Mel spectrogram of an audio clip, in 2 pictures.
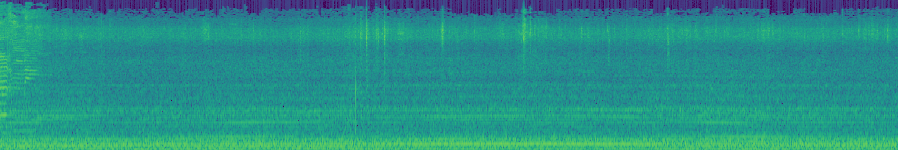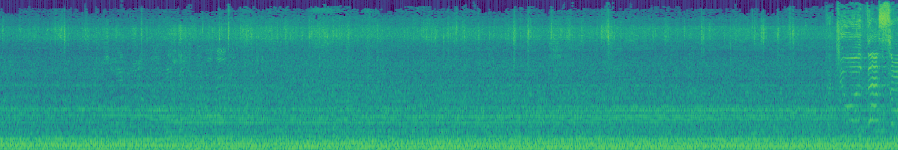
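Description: Bus engine and road noise heard from inside the passenger cabin while driving: a steady low drone whose pitch shifts slightly about ten seconds in.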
